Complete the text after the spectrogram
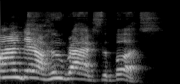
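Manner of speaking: mock very loud preschool-age little kid voice. Quoting a pre-K boy calling out as he walks away, retelling a very loud call. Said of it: "in the very loud voice as he's walking away".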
